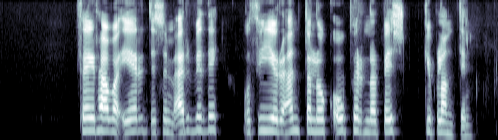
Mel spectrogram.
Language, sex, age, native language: Icelandic, female, 40-49, Icelandic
